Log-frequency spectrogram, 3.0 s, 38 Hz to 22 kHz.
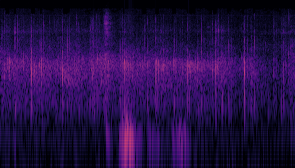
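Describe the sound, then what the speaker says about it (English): Scattered audience applause at a 2024 agribusiness conference, fairly faint and thin with distinct individual claps and a low thump, continuing for a few seconds. "Can we please give another round of applause?"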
